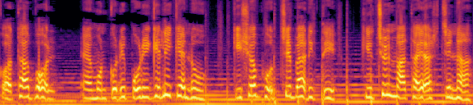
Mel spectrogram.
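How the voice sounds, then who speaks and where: Casting: woman as worried mother of a poor cartoon family, plaintive, much lower than the children, music behind. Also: a little slow. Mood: distressed. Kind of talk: moral-story cartoon dub.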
